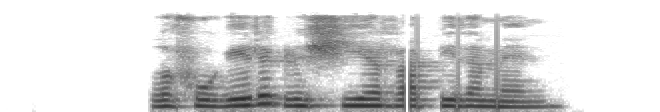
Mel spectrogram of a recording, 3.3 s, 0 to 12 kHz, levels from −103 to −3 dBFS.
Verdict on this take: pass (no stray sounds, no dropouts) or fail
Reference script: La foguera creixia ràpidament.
fail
